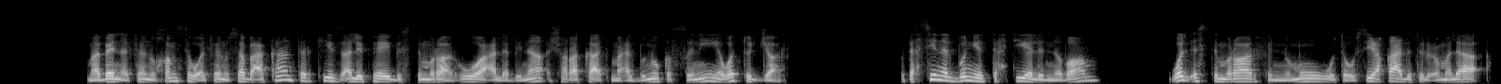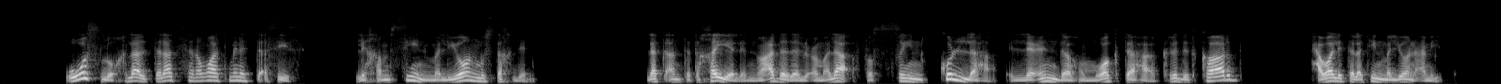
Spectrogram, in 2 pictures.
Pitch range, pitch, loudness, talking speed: 120-185 Hz, 145 Hz, -20 LUFS, 110 wpm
